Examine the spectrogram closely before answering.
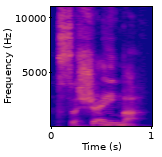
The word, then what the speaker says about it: Tsushima: Last up, we got Ghost of Tsushima or Tsushima. We can pronounce it properly now. Yeah, because we know how to say it. Yep. Tsushima.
